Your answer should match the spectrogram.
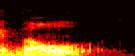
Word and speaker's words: vụ: Cái chữ này là vũ hay vụ. Vũ là mưa, là cơn mưa. Mà danh từ phải đọc là vụ, hoặc đọc dấu sắc của vũ á, thì mới là động từ.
